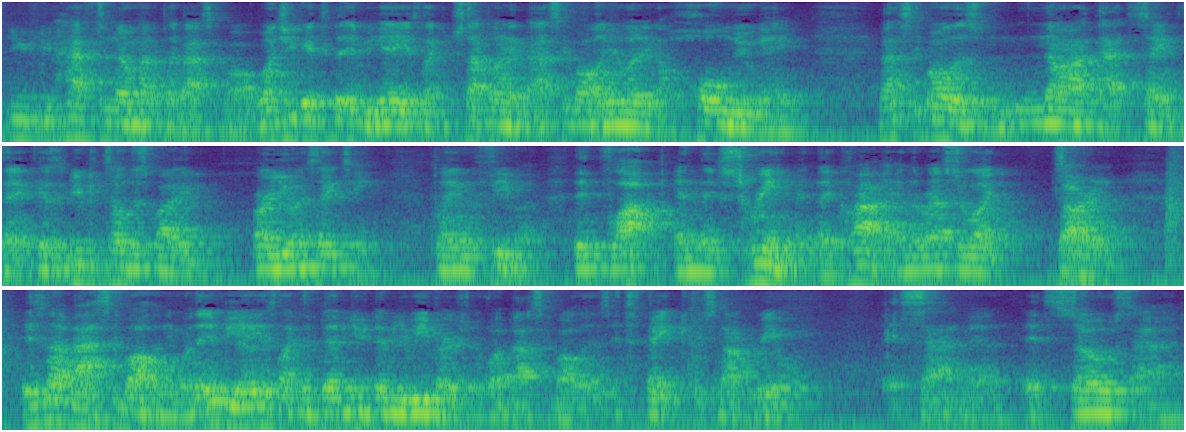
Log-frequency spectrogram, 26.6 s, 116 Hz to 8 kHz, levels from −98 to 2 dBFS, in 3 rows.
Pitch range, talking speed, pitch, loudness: 95-105 Hz, 195 wpm, 95 Hz, -24 LUFS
